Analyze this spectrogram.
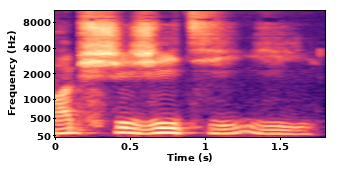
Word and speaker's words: общежитии: Again, note that ending ee, that's 2 syllables if we're speaking very distinctly. В общежитии.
